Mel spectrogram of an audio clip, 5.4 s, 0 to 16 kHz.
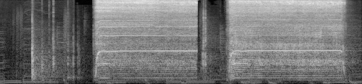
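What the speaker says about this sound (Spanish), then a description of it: "quitamos el tornillo que sujeta el paragolpes de cabeza de 8 y con cabeza de 10 los tornillos que sujetan el piloto" A power drill on a Mini Countryman F60 backs out the 8 mm bumper screw and 10 mm tail light screws, sounding two loud, sustained whirring runs of about 1.5 s each, with soft clicks and handling noise before the first.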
